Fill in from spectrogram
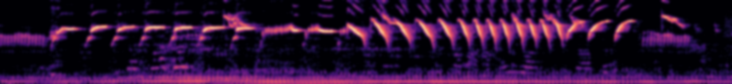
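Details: Canary singing, meant as a tutor recording for other birds: rising-falling whistled notes repeated about five times, a slurred phrase, then a rapid run of steep downward sweeps, over a steady low hum.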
